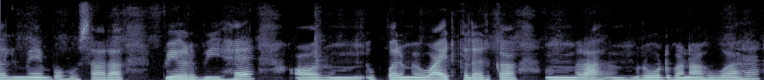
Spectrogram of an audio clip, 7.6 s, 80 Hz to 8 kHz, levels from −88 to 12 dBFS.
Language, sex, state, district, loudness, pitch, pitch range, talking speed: Hindi, female, Jharkhand, Deoghar, -16 LUFS, 180 Hz, 175-185 Hz, 135 wpm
